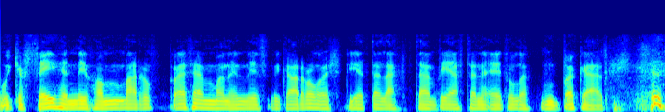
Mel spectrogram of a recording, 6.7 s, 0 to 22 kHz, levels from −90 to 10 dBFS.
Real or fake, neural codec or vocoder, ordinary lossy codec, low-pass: fake; codec, 16 kHz, 1.1 kbps, Voila-Tokenizer; none; 7.2 kHz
